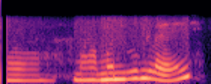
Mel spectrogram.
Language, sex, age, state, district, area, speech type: Bodo, female, 18-30, Assam, Baksa, rural, conversation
